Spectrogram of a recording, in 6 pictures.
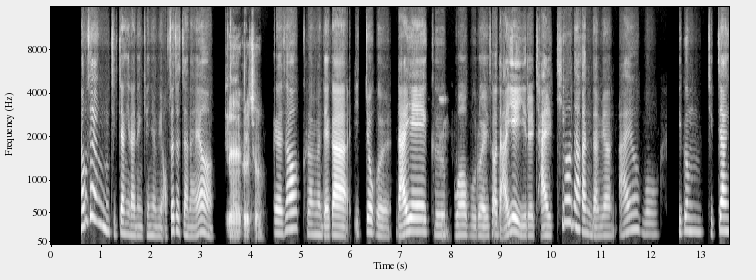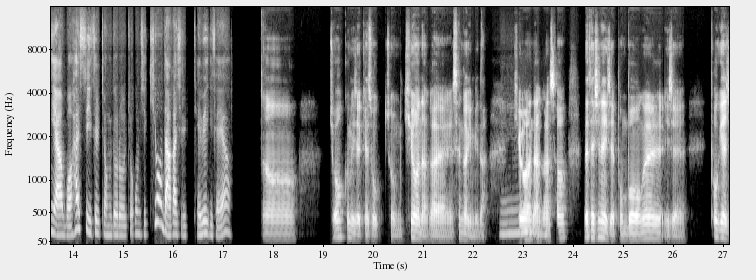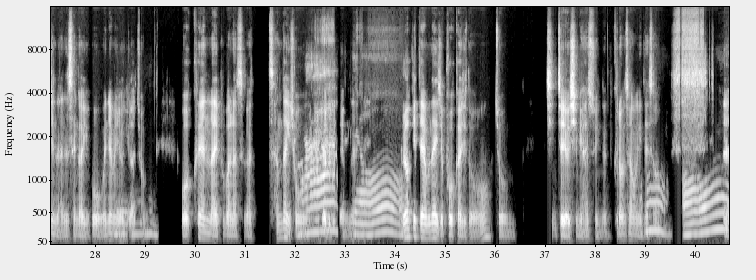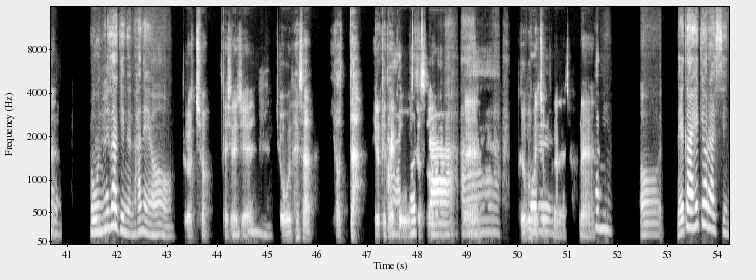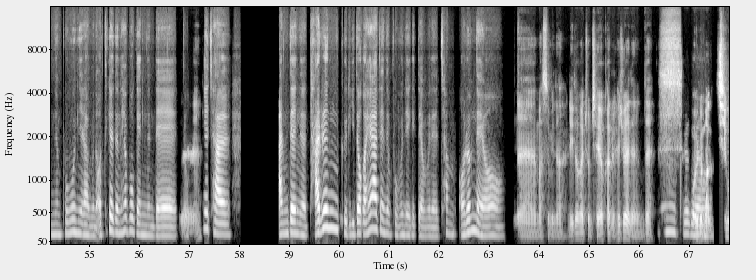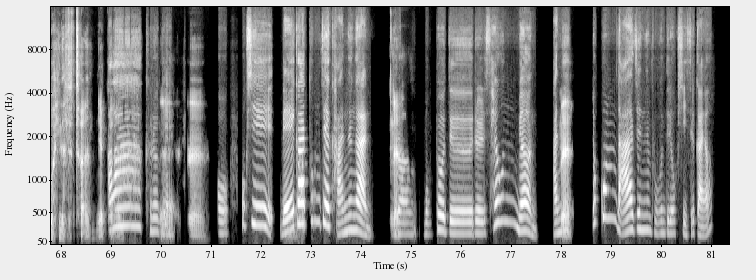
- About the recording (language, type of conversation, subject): Korean, advice, 조직 개편으로 팀과 업무 방식이 급격히 바뀌어 불안할 때 어떻게 대처하면 좋을까요?
- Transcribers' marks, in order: in English: "워크 앤 라이프 밸런스가"; other background noise; teeth sucking; laughing while speaking: "망치고 있는 듯한"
